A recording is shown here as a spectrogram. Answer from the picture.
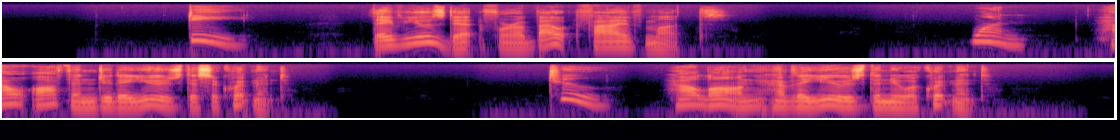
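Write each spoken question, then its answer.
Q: They've used it for about 5 months.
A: 2: How long have they used the new equipment?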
